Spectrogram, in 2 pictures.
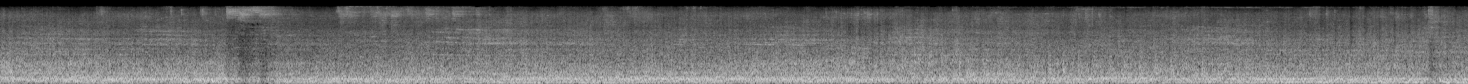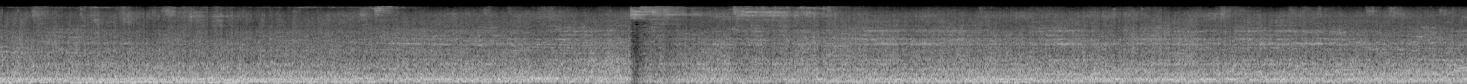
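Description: Intermodal freight cars, double-stack container cars and trailer flatcars, rolling past at speed. Their steel wheels on the rails make a steady, loud rumble with faint high squealing tones over it.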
